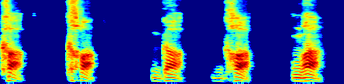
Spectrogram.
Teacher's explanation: we can see how the base of the tongue is lifted up and pressing the soft palate, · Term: velar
